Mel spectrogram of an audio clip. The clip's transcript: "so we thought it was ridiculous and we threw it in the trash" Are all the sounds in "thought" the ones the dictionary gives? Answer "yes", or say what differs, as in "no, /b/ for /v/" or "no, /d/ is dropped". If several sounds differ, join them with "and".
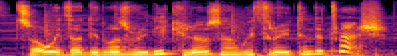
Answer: yes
